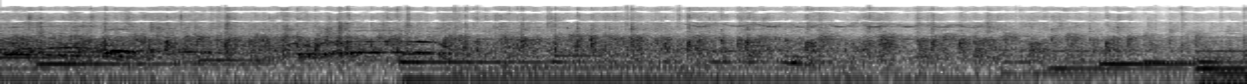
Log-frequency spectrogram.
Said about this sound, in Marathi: प्लीज जोरदार टाळ्या निशांतसाठी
